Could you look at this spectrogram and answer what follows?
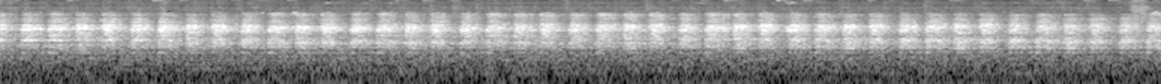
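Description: Model train running on a layout, a steady clatter with a fast, even rhythm.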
